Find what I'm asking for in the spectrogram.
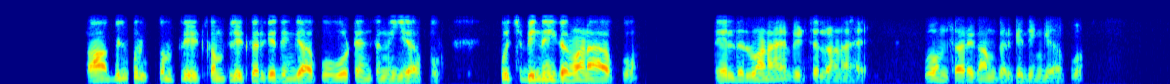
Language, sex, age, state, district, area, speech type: Hindi, male, 18-30, Rajasthan, Nagaur, rural, conversation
